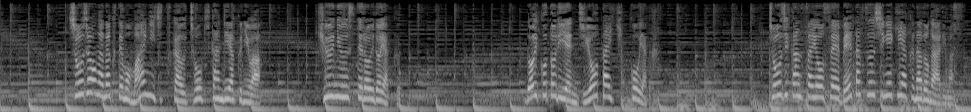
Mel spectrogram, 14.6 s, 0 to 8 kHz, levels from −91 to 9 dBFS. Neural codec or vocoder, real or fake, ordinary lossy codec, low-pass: none; real; none; 7.2 kHz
